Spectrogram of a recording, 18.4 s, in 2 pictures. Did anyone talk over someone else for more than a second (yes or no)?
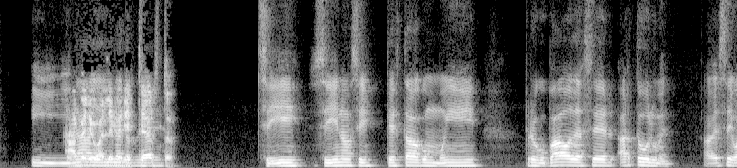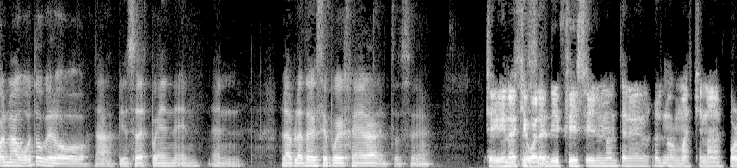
yes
